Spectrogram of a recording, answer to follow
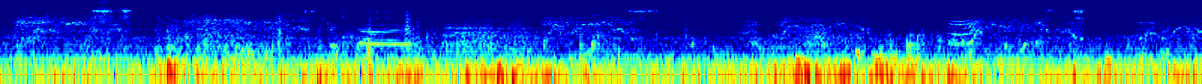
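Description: Wind buffeting the microphone on a small open boat, a steady low rumble throughout, with a few brief sharp ticks.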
